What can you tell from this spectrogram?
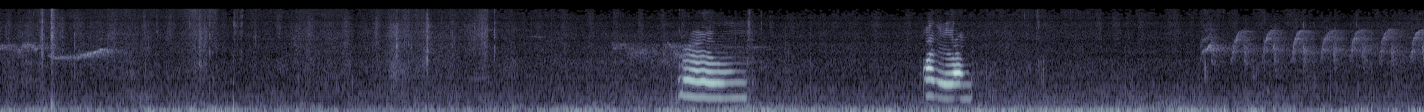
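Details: Low-ranking, easily frightened black-and-white female cat sharing a home with a white-and-brown cat family, letting someone touch her back: two loud, drawn-out meows that rise then fall, a few seconds apart, with faint high chirps before and after, against quiet hum.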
